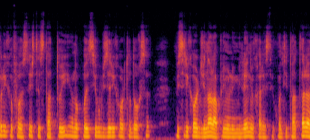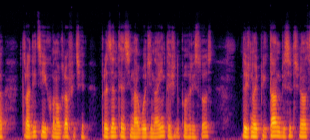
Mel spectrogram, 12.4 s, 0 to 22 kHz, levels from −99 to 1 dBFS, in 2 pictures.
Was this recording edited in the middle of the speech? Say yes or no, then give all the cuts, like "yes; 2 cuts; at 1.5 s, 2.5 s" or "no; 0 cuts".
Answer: no; 0 cuts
